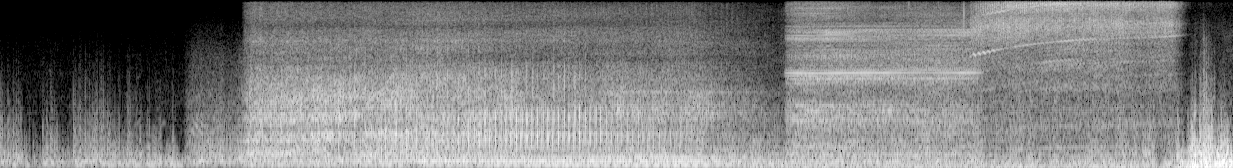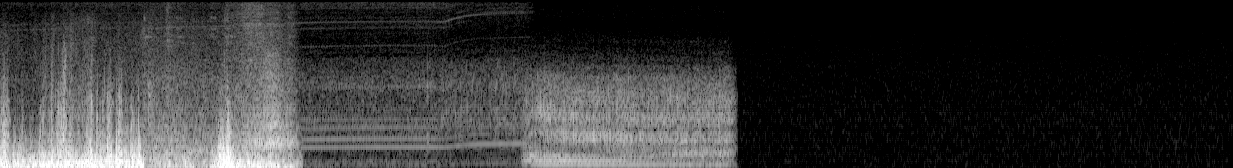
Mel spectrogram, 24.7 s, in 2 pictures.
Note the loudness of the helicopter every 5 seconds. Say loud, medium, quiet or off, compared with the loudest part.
loud, loud, medium, quiet, off.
